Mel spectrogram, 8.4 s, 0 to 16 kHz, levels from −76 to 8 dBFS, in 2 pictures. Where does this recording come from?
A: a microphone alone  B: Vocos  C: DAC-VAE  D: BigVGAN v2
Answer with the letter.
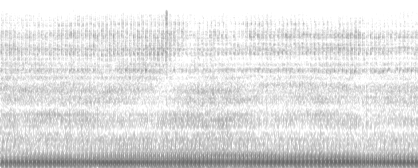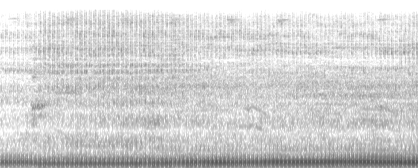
A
